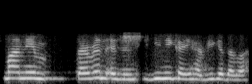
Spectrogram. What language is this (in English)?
Manipuri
